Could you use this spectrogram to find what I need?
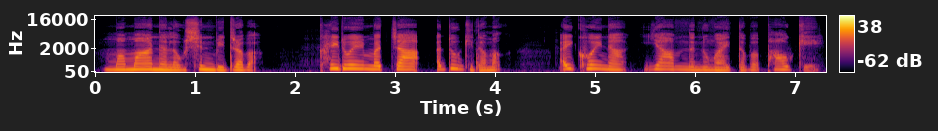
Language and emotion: Manipuri, sad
